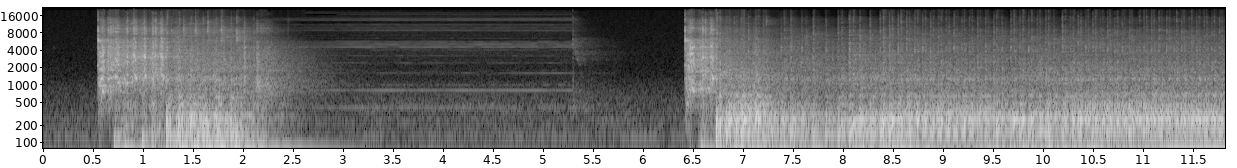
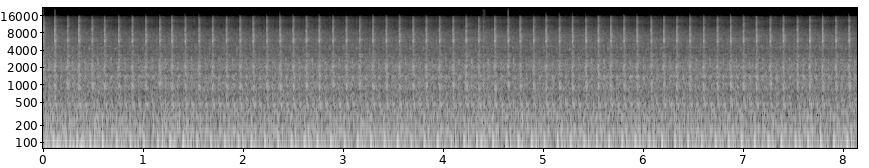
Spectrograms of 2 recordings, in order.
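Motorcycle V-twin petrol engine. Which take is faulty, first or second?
second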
